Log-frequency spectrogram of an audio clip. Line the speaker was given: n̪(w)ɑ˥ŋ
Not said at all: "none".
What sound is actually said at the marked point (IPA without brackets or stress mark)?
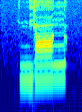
j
